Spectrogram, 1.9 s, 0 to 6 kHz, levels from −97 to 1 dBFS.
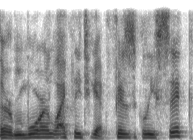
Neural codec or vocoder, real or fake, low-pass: vocoder, 22.05 kHz, 80 mel bands, WaveNeXt; fake; 5.4 kHz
